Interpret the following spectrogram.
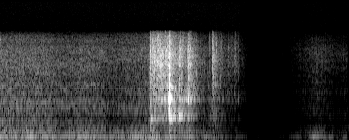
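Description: Faint steady hiss with a low hum, then about two seconds in a short clatter with a ringing tone as the fried pakodas are tipped from a slotted skimmer spoon onto a plate. The sound cuts off suddenly shortly after.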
